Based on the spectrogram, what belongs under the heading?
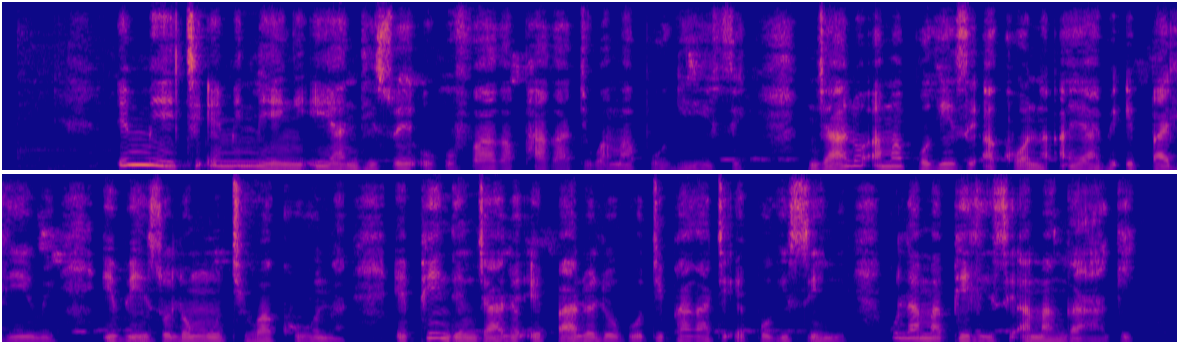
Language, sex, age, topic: North Ndebele, male, 36-49, health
